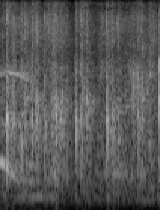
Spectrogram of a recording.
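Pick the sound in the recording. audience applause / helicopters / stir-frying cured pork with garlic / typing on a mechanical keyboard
audience applause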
